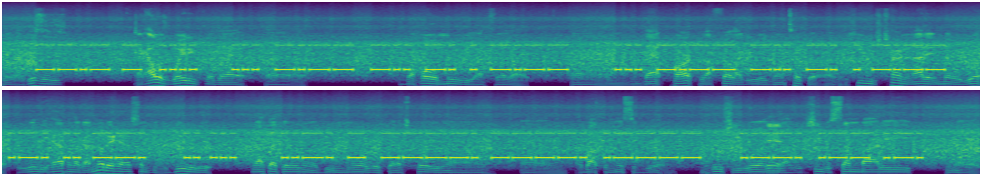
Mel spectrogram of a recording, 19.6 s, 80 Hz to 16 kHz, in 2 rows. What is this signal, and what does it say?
Morse code, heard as a keyed tone, hand-sent with a straight key, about 24 wpm, 790 Hz, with radio static, a narrow filter and speech in English. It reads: QTH SYDNEY SYDNEY RIG IS FT991 PWR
